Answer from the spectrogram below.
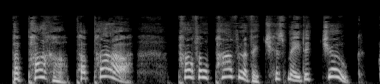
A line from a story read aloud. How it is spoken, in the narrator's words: cried several at once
